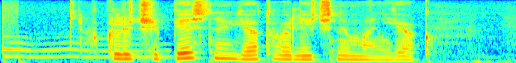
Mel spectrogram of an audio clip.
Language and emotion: Russian, neutral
